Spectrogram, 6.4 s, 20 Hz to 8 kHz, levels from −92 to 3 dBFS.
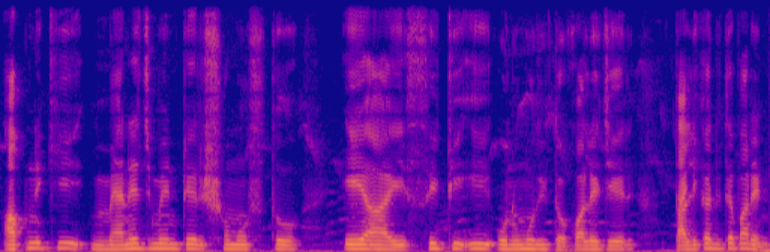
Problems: background sounds at intervals, continuous background conversations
